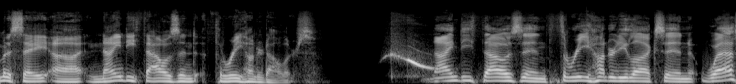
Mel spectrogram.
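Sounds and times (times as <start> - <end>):
speech: 0.0 - 3.2, 4.3 - 7.3
person whistling a falling note: 3.8 - 4.6.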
